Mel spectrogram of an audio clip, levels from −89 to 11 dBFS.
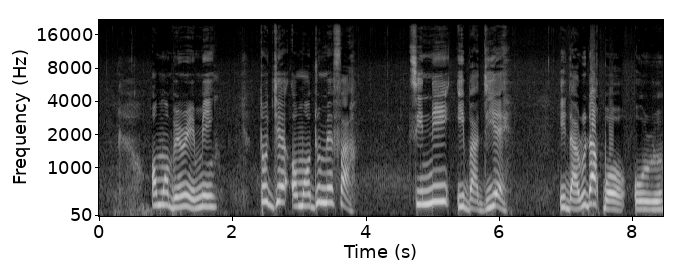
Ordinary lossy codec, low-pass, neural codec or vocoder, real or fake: none; 19.8 kHz; none; real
